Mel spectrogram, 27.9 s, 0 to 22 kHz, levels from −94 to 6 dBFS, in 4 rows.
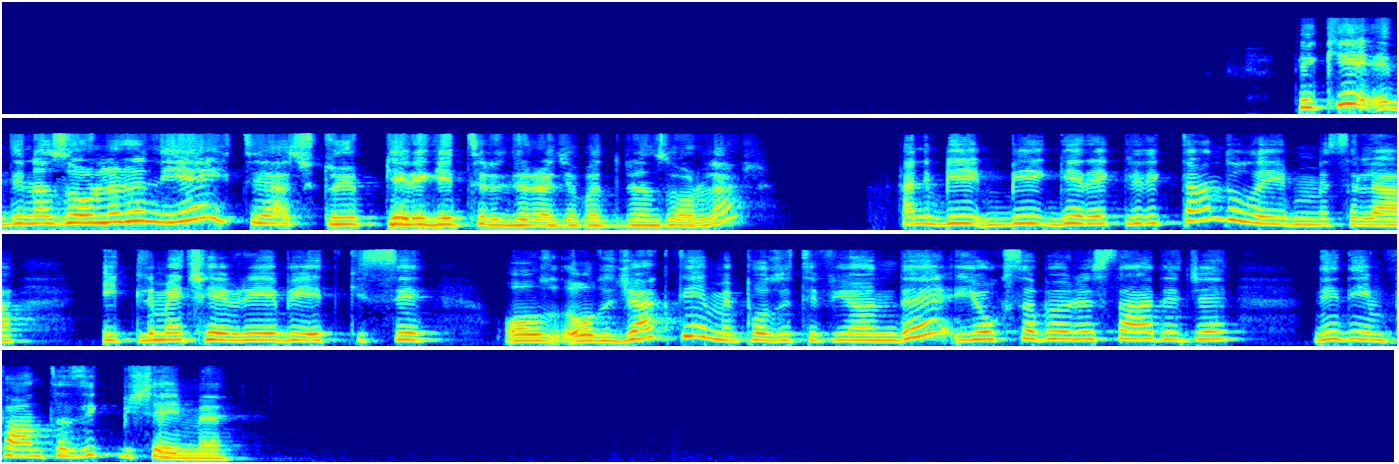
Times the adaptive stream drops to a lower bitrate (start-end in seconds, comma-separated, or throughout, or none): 4.94-10.94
